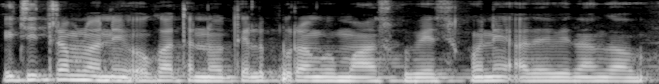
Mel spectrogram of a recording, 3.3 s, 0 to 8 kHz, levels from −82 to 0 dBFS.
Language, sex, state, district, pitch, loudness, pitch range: Telugu, male, Telangana, Komaram Bheem, 130 Hz, -14 LUFS, 130-135 Hz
